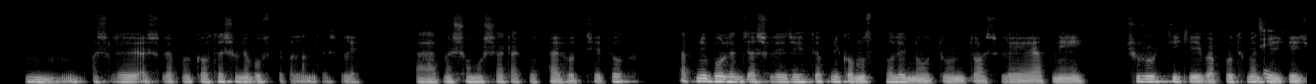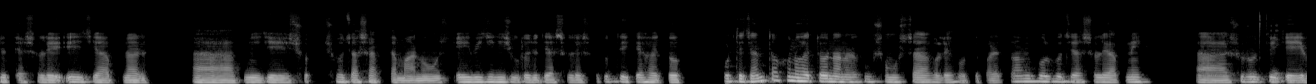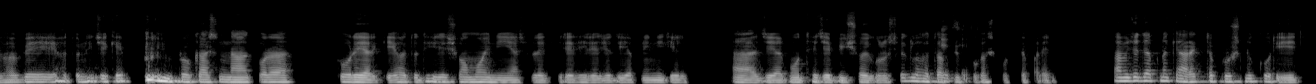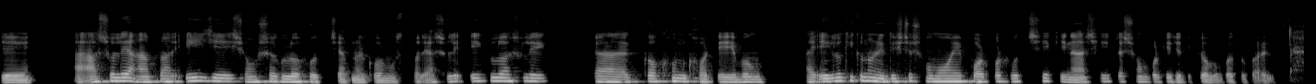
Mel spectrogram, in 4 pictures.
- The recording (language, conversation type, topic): Bengali, advice, কর্মক্ষেত্রে নিজেকে আড়াল করে সবার সঙ্গে মানিয়ে চলার চাপ সম্পর্কে আপনি কীভাবে অনুভব করেন?
- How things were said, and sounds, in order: other background noise; throat clearing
